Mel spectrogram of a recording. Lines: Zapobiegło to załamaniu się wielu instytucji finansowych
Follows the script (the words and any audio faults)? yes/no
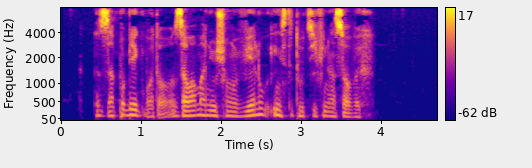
yes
